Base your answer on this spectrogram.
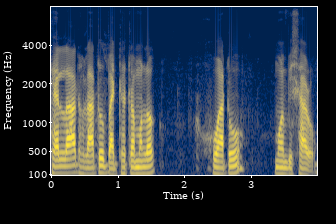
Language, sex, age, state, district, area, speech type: Assamese, male, 45-60, Assam, Golaghat, urban, spontaneous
